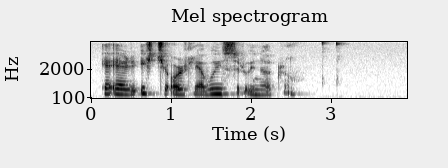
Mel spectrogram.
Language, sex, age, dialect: Faroese, female, 15-35, Norðuroyggjar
